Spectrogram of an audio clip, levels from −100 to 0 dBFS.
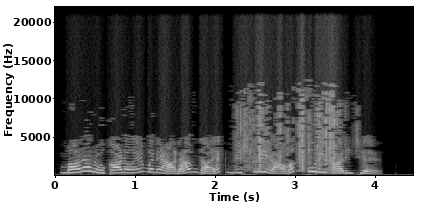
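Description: It's a speech clip with heavy codec damage throughout: ringing, washy smearing and a hiss that breathes with the voice, likely WMA compression at a low bitrate, around 24 kbps. Then from 2.22 to 3.66 s, right after "મને આરામદાયક", there's a dense, uneven scratching sitting only a few dB under the speech, likely cable scratch noise from a worn cable or connector being moved.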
